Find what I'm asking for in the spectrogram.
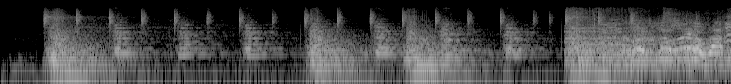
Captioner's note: laughter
